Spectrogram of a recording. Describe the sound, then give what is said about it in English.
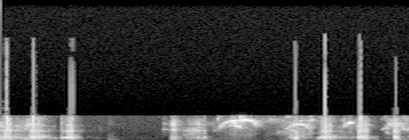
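A bird chirps and chatters loudly in short, choppy bursts over a phone line, with a brief pause and some squeaky whistled notes mixed into its speech-like babble. “We even have a bird on with us.”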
